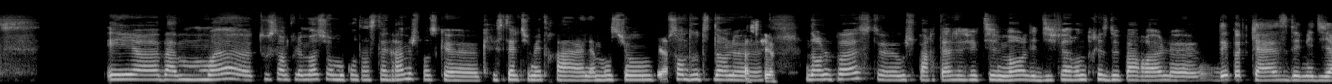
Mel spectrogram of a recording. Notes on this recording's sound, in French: live enregistré sur Instagram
